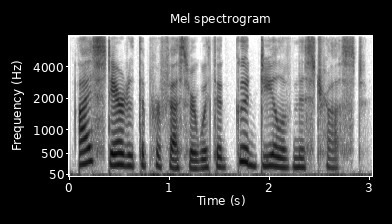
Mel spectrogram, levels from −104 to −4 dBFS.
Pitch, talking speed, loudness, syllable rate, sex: 220 Hz, 220 wpm, -17 LUFS, 5.3 syllables/s, female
